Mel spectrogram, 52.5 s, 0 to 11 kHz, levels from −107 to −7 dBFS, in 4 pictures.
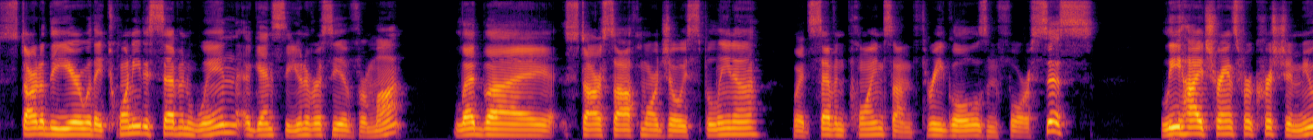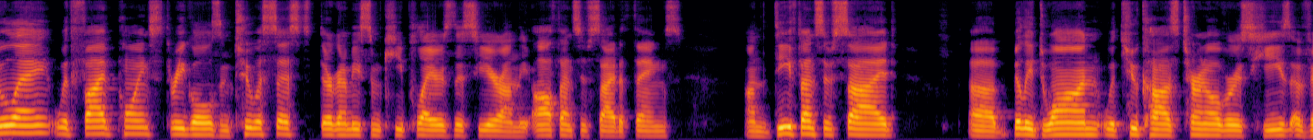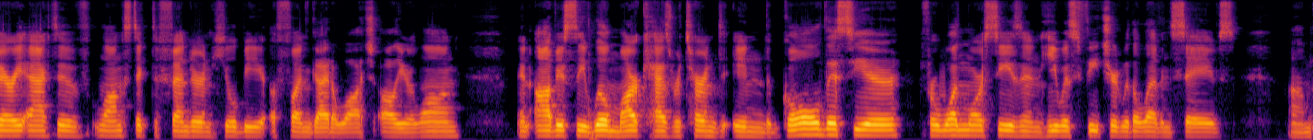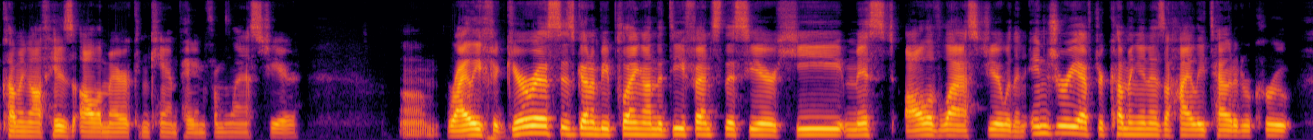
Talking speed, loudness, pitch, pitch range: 170 wpm, -27 LUFS, 125 Hz, 115-140 Hz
